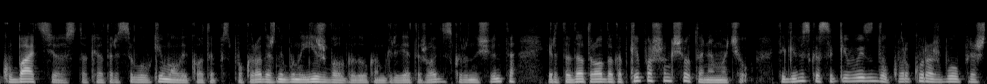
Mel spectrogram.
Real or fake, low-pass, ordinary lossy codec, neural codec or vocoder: real; 7.2 kHz; Opus, 64 kbps; none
